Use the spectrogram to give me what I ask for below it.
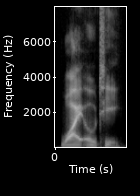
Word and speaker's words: yacht: So once you accept that the ch is completely silent, the pronunciation is simple. Yo t.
